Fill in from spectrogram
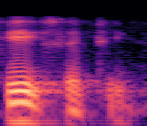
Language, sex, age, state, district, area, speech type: Urdu, male, 60+, Delhi, South Delhi, urban, conversation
